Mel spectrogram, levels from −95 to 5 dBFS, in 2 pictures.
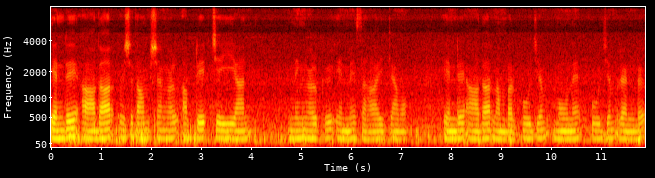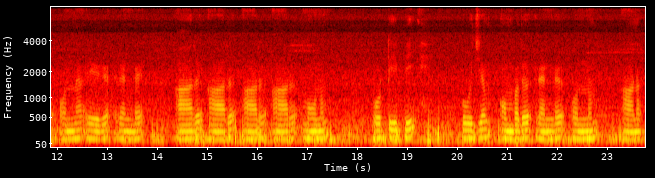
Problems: none marked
